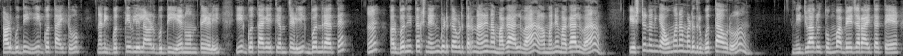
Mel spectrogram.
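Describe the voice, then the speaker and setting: A woman's voice: fairly high pitch, natural voice. Woman doing a young village guy, fed up and hurt, keeps complaining. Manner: complaining, aggrieved, repeats the same grievance. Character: aggrieved young village husband and son. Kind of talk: amateur village drama acting.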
